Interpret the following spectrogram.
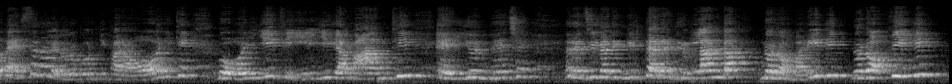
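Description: An actress playing an imperious, vain, solitary English queen in a declamatory stage monologue with dramatic pauses. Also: high-pitched, far from the mic. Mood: proud, defiant. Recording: noisy, echoey stage recording from afar.

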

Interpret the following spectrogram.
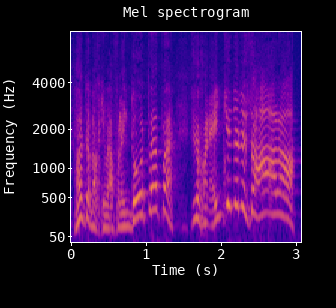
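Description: Sharp, high, mocking man. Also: wildly swooping pitch, fast talker, exaggerated voice. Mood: mockingly incredulous. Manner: stammering repeats, sarcastic. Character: mocking, incredulous working-class Amsterdam man. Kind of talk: 1980s comedy radio drama acting.

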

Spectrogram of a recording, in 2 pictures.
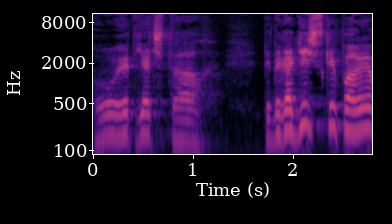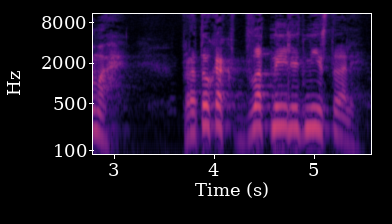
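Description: A very high-voiced young lad in an old Soviet radio play. He is eager and naive, excitable and full of questions. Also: moderate pace.

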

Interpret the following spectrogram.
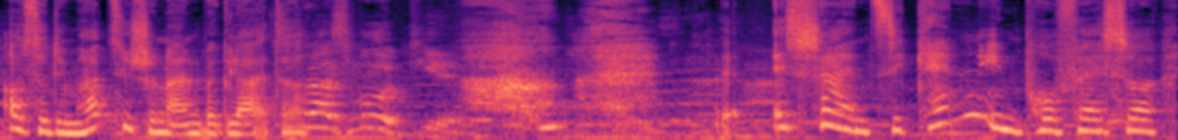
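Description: A woman's voice: a little high, animated, moderate pace, close to an everyday voice. Pointed, teasing woman played by an actress, music behind. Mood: possessive, jealous. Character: sharp-tongued, possessive female companion of a doctor. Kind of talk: German radio play acting.

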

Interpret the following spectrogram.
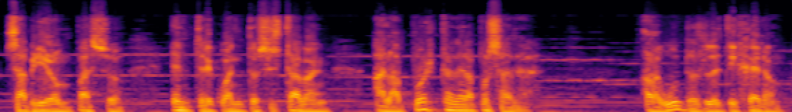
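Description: Deep-voiced male radio drama narrator. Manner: measured, literary.

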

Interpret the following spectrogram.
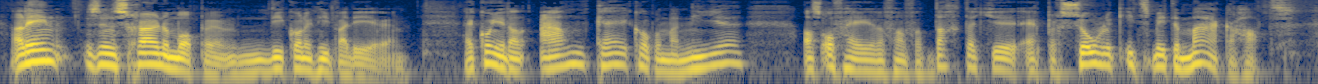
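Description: A genial film star spinning a reminiscence in a radio play. His deep, husky voice moves with plenty of rise and fall. He talks in a conversational, slightly hesitant way, like a raconteur. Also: very animated, normal speed, fairly bright tone, heavily acted. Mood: musing, reminiscing. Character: male film actor, ex-athlete, recounting a strange tale genially.

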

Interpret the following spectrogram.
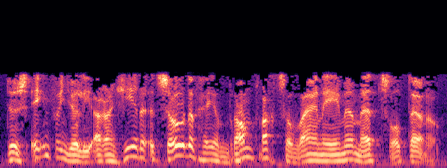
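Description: An actor playing a methodical, insistent amateur detective in a radio play, speaking deliberately with theatrical pauses as he accuses. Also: mid-range voice, big pitch swings, breathy edge. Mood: accusing, deliberate. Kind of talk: radio play acting in Dutch. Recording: muffled old radio drama recording.

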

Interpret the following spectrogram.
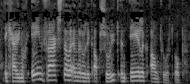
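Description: A man's voice: a little high, a little fast, a little mellow, lightly acted. An actor with a Flemish accent playing a shrewd middle-aged man in a TV crime drama, sceptical and pressing, talking with familiarity. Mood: probing. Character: shrewd, probing middle-aged man confronting his old friend. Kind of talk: naturalistic TV crime drama acting.

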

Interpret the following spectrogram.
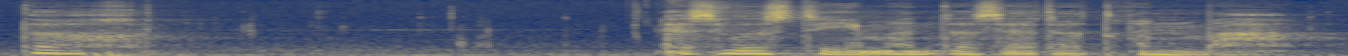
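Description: An actress playing a fragile, traumatised witness in a radio drama, halting, breathy and often whispering. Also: female voice, sits low, expressive, a little hiss or hum, exaggerated voice. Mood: tearful, subdued.

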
